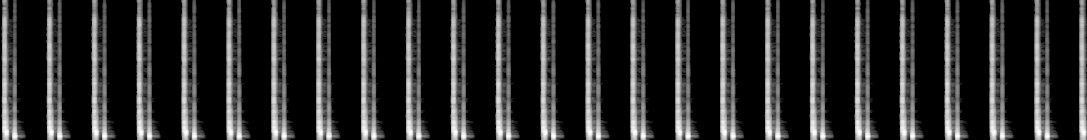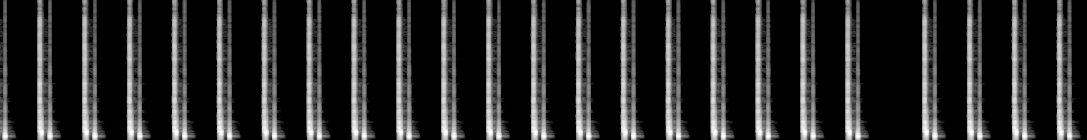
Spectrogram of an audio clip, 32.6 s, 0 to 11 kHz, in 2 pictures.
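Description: A chess checkmate sound effect looped back to back: a short, sharp double click repeating evenly about every 0.7 seconds, some forty times over.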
